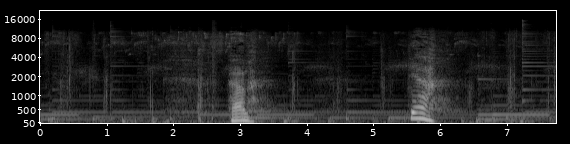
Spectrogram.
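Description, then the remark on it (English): A frog croaks twice, a few seconds apart: two loud, throaty calls that drop in pitch, heard over a steady low background hum. “So you can hear it, hear that. That's a frog.”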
